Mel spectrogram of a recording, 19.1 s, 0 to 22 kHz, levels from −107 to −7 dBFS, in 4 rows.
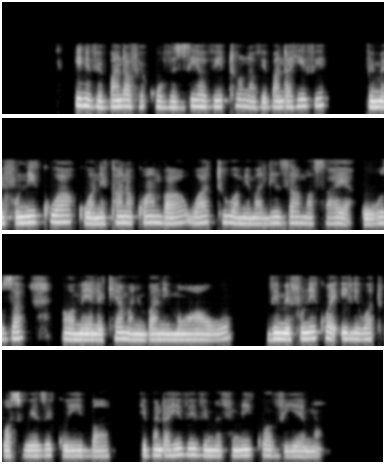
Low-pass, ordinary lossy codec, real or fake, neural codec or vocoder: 5.4 kHz; MP3, 48 kbps; fake; codec, 16 kHz in and 24 kHz out, 1 kbps, XY-Tokenizer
